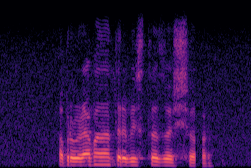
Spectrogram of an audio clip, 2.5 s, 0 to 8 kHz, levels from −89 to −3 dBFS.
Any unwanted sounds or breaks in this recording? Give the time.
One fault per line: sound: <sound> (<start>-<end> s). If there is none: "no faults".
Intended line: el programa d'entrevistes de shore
sound: dropout (1.9-2.0 s)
